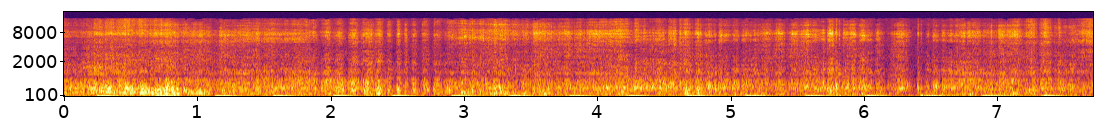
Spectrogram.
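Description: A hand rubs and scribbles with a white marker across a large, flat, brown corrugated cardboard sheet. The result is a steady, dry rasping scrape that swells and fades in a fairly regular stroke rhythm, with most of its weight in the low range.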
